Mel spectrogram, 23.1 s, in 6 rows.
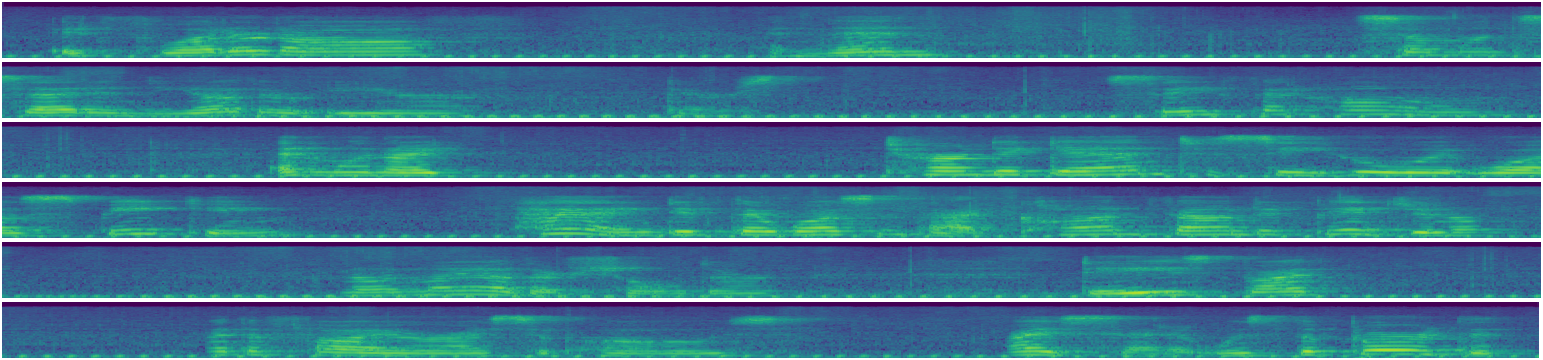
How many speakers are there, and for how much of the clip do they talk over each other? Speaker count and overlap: one, no overlap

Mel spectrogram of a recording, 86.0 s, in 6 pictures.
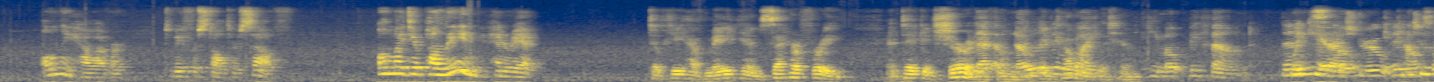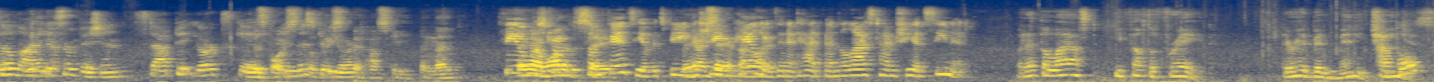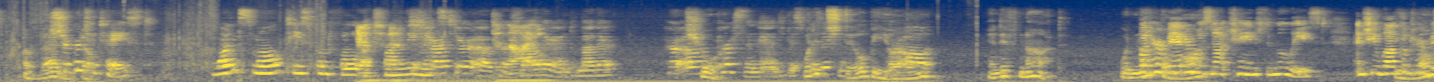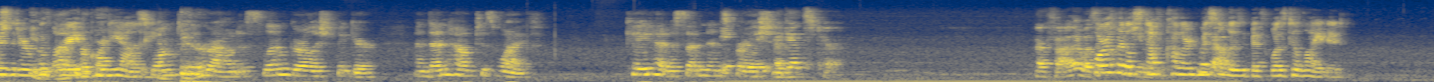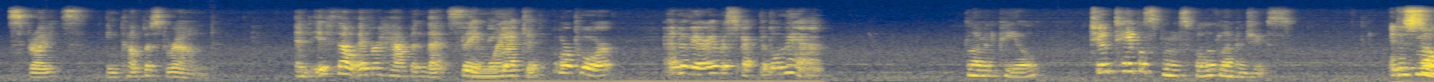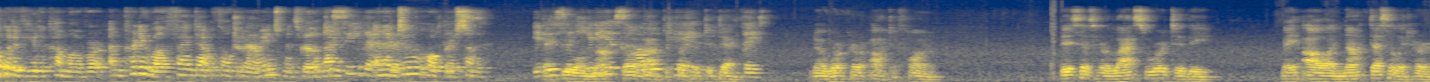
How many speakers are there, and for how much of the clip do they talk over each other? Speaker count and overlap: ten, about 31%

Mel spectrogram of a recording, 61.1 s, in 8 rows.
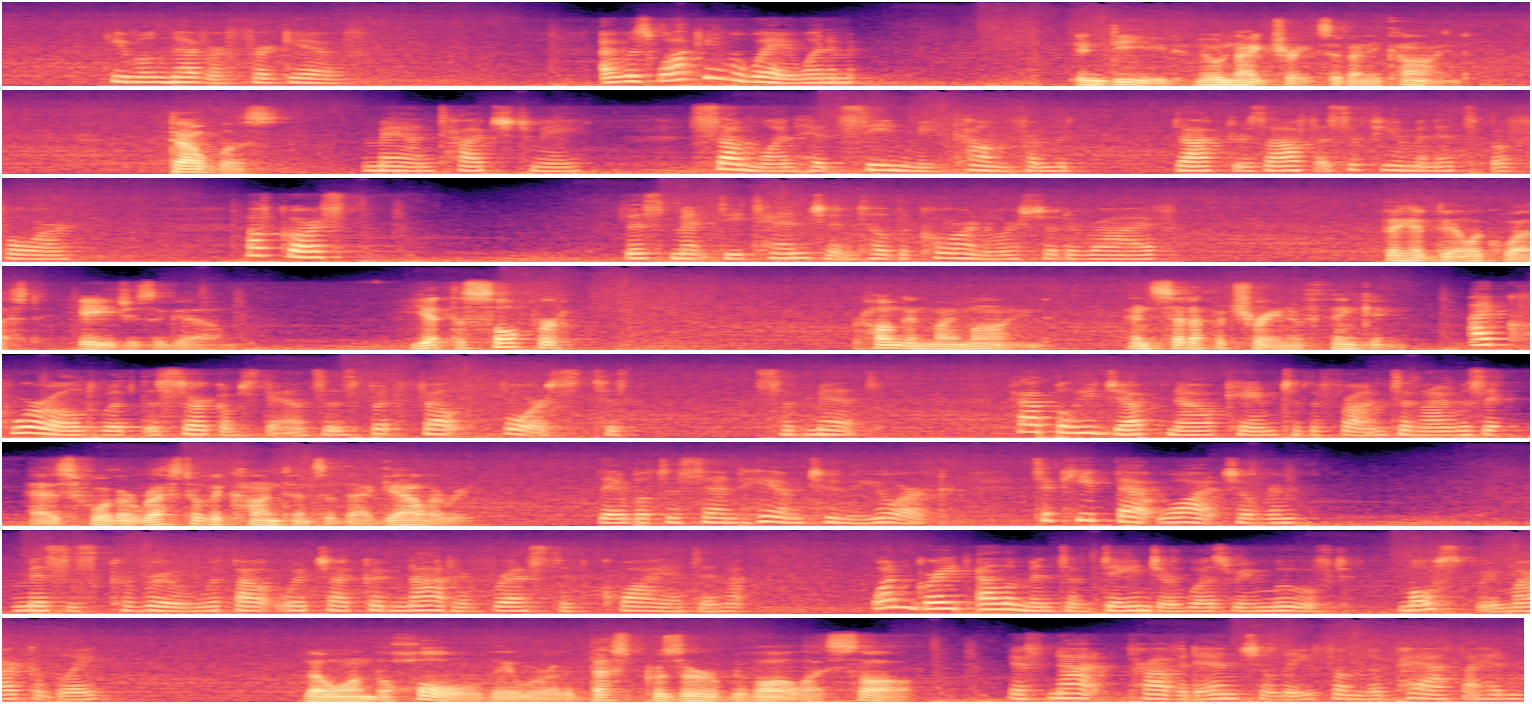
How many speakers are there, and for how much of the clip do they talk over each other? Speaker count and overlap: two, no overlap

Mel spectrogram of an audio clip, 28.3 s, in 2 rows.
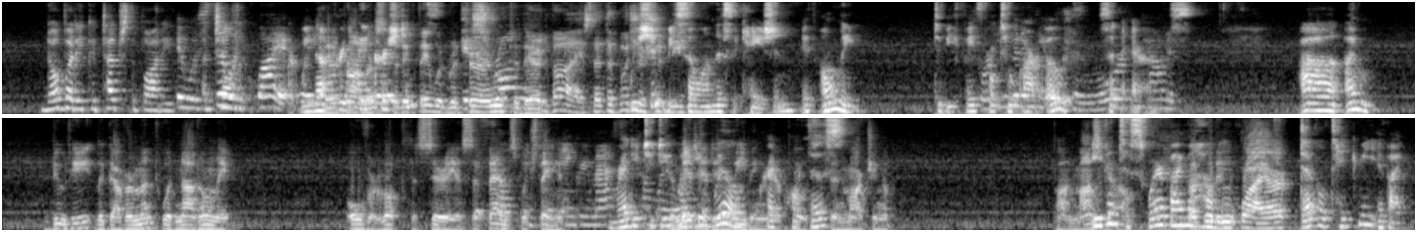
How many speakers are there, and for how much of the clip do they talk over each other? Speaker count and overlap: five, about 41%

